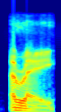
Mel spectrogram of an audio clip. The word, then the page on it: array: British English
